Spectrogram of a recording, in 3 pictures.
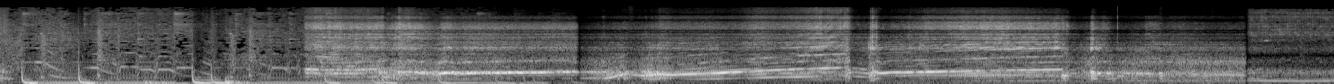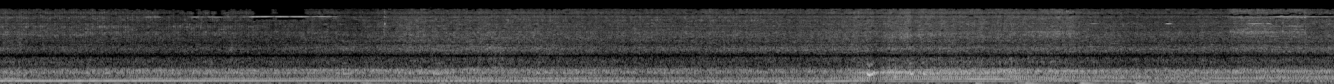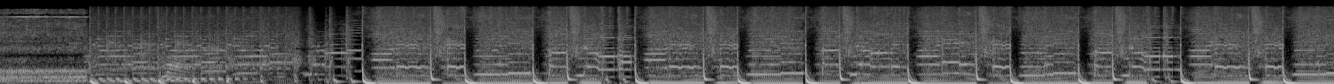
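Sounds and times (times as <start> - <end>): car engine accelerating hard: 0.0 - 29.2
engine running at low revs: 0.0 - 29.5.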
